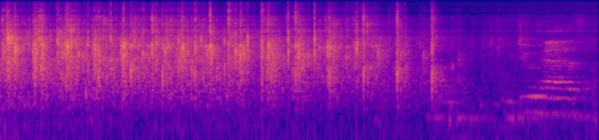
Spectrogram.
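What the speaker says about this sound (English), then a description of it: "So please give a round of applause to all of our candidates." An audience at a Central Lakes Republicans meeting applauds the candidates, a dense wash of clapping for about four seconds that fades as a voice begins speaking at the end.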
